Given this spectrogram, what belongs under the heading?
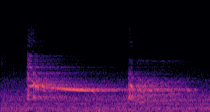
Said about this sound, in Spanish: Un silencio nocturno cubre el ambiente puede escucharse el lamento de un perro desvaneciéndose.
